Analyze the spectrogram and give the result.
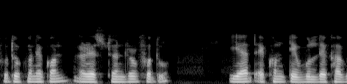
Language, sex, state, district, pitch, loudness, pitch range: Assamese, male, Assam, Sonitpur, 125 Hz, -18 LUFS, 120-125 Hz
